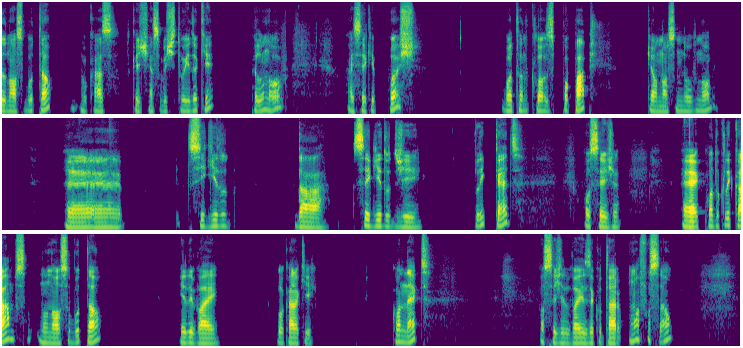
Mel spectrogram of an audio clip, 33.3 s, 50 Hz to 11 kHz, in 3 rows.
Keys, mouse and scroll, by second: 3.0-4.3 drag, 4.1-5.2 typing, 6.9 Down, 8.7 Return, 10.6-12.6 drag, 12.6 Right, 17.0-19.4 typing, 20.9-24.6 drag, 24.6 >, 26.5-28.6 typing, 29.8 shift+9, 32.0-33.2 drag.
